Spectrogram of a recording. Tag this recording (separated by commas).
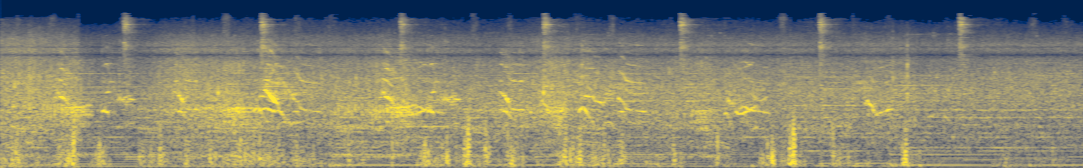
penguins braying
